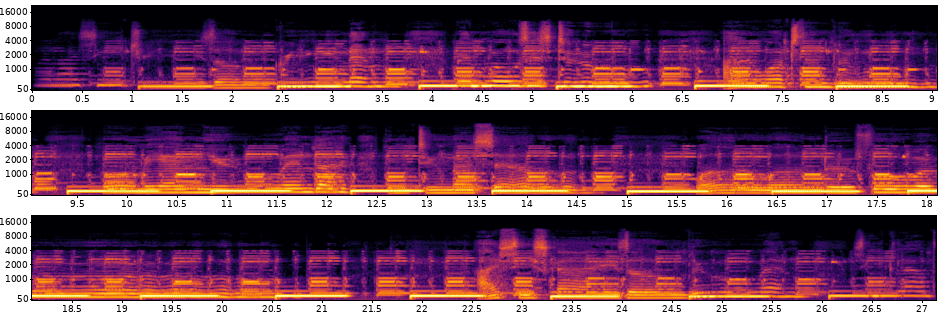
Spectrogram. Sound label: uke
